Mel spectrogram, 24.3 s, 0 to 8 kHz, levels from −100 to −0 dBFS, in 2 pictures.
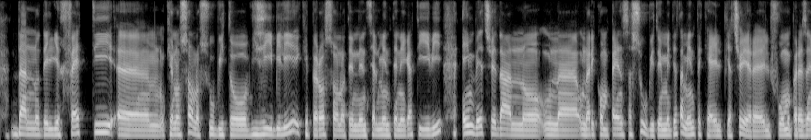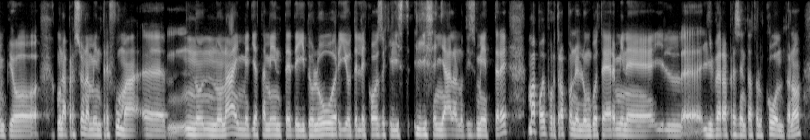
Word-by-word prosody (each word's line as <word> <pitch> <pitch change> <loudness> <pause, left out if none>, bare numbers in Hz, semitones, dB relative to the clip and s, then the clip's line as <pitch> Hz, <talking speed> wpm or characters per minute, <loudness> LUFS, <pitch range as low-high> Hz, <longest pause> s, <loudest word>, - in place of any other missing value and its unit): danno 130 -2 +1
degli 125 0 0
effetti, 165 +6 0
ehm, 110 -2 +2
che - - -3
non 125 0 +1
sono 120 +1 +1
subito 120 -2 +1
visibili, 130 - +1
che 130 -7 -5
però 120 +1 +2
sono 110 -3 -2
tendenzialmente 115 +1 +1
negativi 120 - -1 0.3
e - - +1
invece 150 -3 +2
danno 115 -3 +1
una 115 -2 +2
una 120 0 +1
ricompensa 120 +1 -1
subito, 120 - 0
immediatamente, 125 +3 0
che 115 - -3
è - - +2
il 110 0 -1
piacere. 105 -1 +1
Il 105 +1 -2
fumo, 120 +2 0
per 115 -1 0
esempio 110 -1 +1 0.3
una 125 -2 +1
persona 130 0 -1
mentre 120 0 -2
fuma, 115 -5 +1
ehm, 115 - -1
non 120 -1 +2
non 115 0 +3
ha 135 +4 +2
immediatamente 115 -2 -1
dei 115 -1 0
dolori 120 +1 +2
o 115 - -2
delle 115 +1 -3
cose 120 +1 0
che 115 - -7
gli 110 - -1
s - - -4
gli 125 -3 0
segnalano 120 -1 -1
di 115 +2 -11
smettere, 115 +8 -1 0.3
ma 195 - +2
poi 140 -7 +1
purtroppo 130 0 -4
nel 115 -3 +2
lungo 110 +2 +1
termine 110 -2 +1
il 110 -1 -2
gli 120 -1 0
verrà 115 +1 +2
presentato 115 -1 -3
il 110 - -5
conto, 115 -4 0
no, - - +1
120 Hz, 160 wpm, -23 LUFS, 110-125 Hz, 0.3 s, non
